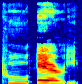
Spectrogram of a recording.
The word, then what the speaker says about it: pueri: not a diphthong so when we say pueri we are both pronouncing the u and the e separately poo air e so this will not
